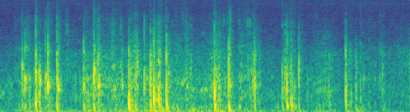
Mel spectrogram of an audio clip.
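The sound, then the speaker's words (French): Horse hooves clip-clop as a sound effect: a fast, uneven run of many sharp knocks, loud and steady throughout, with no voices. “Sabot! Sabot! Encore!”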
